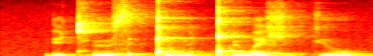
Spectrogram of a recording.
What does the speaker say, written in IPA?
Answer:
ɾʲ ɵ cʰ ʉ z ḛ ǃ u n̪ ɪ ǃʼ ʏ w ɛ xʲ ḛ kʲ u

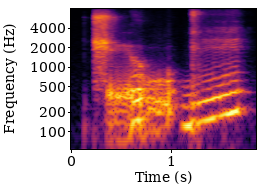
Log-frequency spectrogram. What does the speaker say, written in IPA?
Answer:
ʈ͡ʂ ḛ ð ṵ | ɡ i

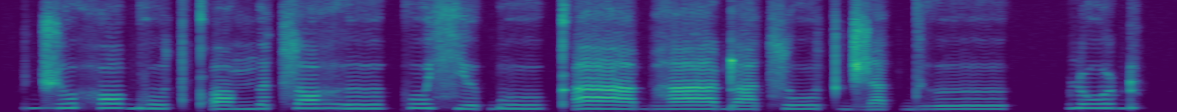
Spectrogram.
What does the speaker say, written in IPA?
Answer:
d͡ʒ u˧ h ɔ˧ ɡ uː˨ t kʼ ɒ˨ ŋ ə˧ t͡s ɒ˦ ɦ ɯː˧ k u˦ sʲ ɯ˨ ɓ uː˧ kʼ aː˦˨ bʱ aː˧ ɖ a˨ t͡s uː˧ t d͡ʒ a˨ t dʱ ɯː˧ | ɳ u˦ ɖ

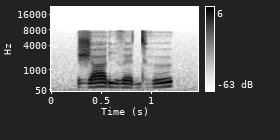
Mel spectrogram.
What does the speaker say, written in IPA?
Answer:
ʒ a ɾ i ð ɛ dʱ ø

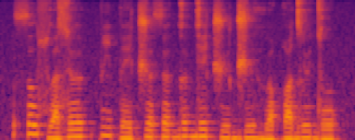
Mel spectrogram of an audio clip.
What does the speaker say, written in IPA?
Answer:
θ o˦ sʷ a˨ z ɵ˦ | p i˦ p e˨ t͡ʃ ɵ˧ θ ɵ˧ ɡ ɵ˦ ɡ e˦ t͡ʃ ʉ˧ d͡ʒ ɨ˧ ɦ u˨ qʷ ɐ˧ d l ʉ˦ d o˧

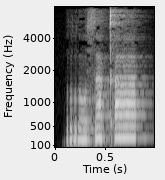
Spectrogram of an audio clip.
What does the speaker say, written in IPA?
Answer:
r ɔ˨ s a˦ kʼ aː˦

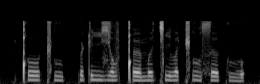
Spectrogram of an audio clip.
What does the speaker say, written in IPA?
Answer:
ǃ oː ǁ o̤ pː ə ʈ iː ʑ ʌ v ǃ œ m əː ǀ i l ʌ ǁ ɔ̤ s əː k o̤

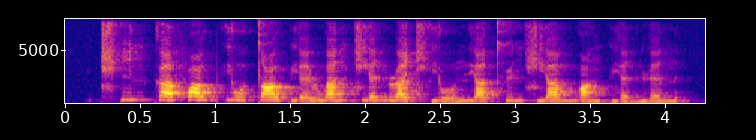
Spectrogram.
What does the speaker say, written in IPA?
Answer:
t͡ɕʰ i˧˥ n k ä˥˩ f ɑ˥ ʊ̯ pʰ j o˥˩ ʊ̯ t̪ ɑ˧˥ ʊ̯ p j ɛ̰˨˩ ɻ w a˥ n t͡ɕ j ɛ˥ n ɻ ä˥ t͡ɕʰ j o̰˨˩ ʊ̯ n̪ j ä˥˩ t̪ʰ y˥ n ɕ j ä˧˥ m w ɑ˥˩ ŋ p j ɛ̰˨˩ n ɥ ɛ˧˥ n

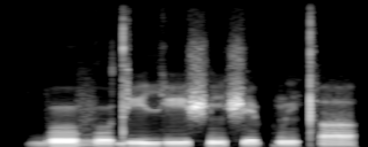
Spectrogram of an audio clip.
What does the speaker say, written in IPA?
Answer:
b oː˦ v o˨ d iː˦ j iː˦ ʃ ĩ˨ ʃ e˨ kʷ ĩ˨ tʰ aː˨

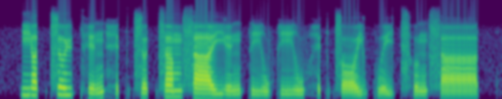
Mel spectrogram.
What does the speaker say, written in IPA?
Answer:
j ɐ˥ t̚ t͡s ɵ˥ ɥ t̪ʰ ɪ˨˥ ŋ h ɪ˨ k̚ t͡s ɵ˥ t̚ s ɐ˥ m s aː˧ j ɪ˨˧ ŋ t̪ iː˨ w k iː˧ w h ɪ˨ k̚ t͡s ɔː˨˥ j kʷ e˨˩ j t͡sʰ ʊ˧ ŋ s aː˨ t̚

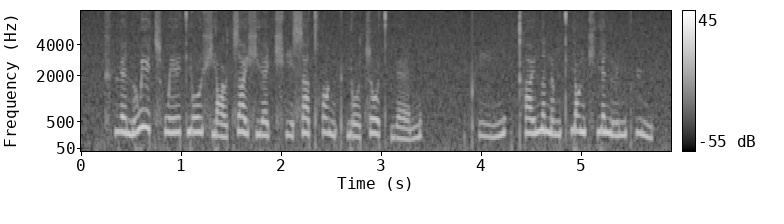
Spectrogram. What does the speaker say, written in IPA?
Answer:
t͡ɕʰ ɥ ɛ˨˩ n ɻ w e˥˩ ɪ̯ t͡sʰ w e˥ ɪ̯ t̪ j o˥ ʊ̯ ɕ j ɑ˨˩ ʊ̯ t͡s a˥˩ ɪ̯ ɕ j ɛ˧˥ t͡ɕʰ i˨˩ s ä˥˧ t̪ʰ ɑ˥˩ ŋ pʰ j o˨˩ ʊ̯ t͡s o˥˩ ʊ̯ t̪ʰ j ɛ˨˩˦ n | pʰ i˨˩˦ ŋ | kʰ a˧˥ ɪ̯ n̪ a˥˩ n ɤ˨˩ ŋ t̪ʰ j ɑ˥˧ ŋ t͡ɕʰ j ɛ˥˩ n l y˧˥ n pʰ y˥˩ n

